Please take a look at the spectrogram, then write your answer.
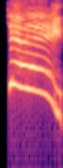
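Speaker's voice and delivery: very high, loud yay; excited cheer. Real, not acted. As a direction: cheer out loud for a new subscriber. Cheers a new subscriber.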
